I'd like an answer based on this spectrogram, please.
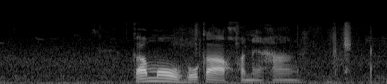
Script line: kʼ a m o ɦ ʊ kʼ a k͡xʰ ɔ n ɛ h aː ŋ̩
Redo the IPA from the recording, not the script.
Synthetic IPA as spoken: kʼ a m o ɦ ʊ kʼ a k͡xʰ ɔ n ɛ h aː ŋ̩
